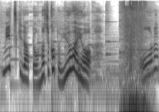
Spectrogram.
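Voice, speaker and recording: A woman playing a teasing, sensible high school girl in a Japanese anime-style voice drama, expressive and easily exasperated. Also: brisk, over music.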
